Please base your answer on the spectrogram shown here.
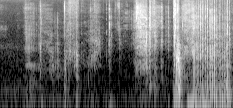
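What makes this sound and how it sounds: Fingertips and long nails rub and squeeze the glossy paper pages of an open hardcover guitar book, then turn them. Quiet, scratchy rustles and short crinkles open the clip, building into louder, broad, bright swishing page turns toward the end.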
